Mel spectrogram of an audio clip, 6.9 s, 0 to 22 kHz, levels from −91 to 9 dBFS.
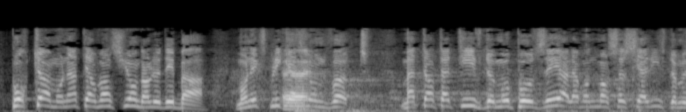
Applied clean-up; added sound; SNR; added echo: none; none; none; none.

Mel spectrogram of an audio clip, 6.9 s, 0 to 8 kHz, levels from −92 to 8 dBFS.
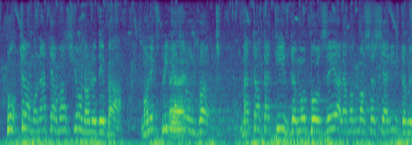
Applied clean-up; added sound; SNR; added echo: none; Bird / Dog; 4 dB; reverberation time 0.3 s.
